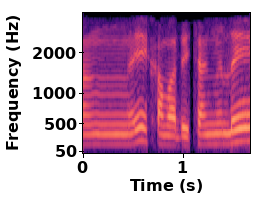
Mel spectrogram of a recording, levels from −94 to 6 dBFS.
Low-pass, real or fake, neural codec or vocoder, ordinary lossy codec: 3.6 kHz; real; none; MP3, 32 kbps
